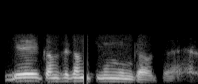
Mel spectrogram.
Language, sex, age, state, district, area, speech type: Urdu, male, 30-45, Uttar Pradesh, Lucknow, urban, conversation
